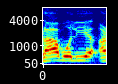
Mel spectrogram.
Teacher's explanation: जब जीभ आपके ऊपर वाले पोर्शन में टकराती है तो वो आपका मूर्धन कहलाता है। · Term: मूर्धन्य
